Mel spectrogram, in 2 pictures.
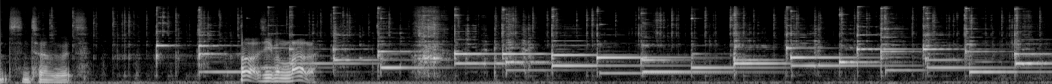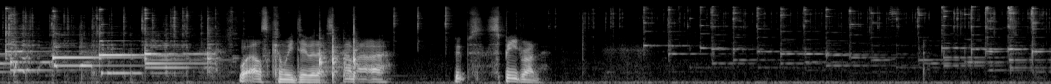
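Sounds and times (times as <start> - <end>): music box playing tune: 1.5 - 13.0, 16.7 - 21.0.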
